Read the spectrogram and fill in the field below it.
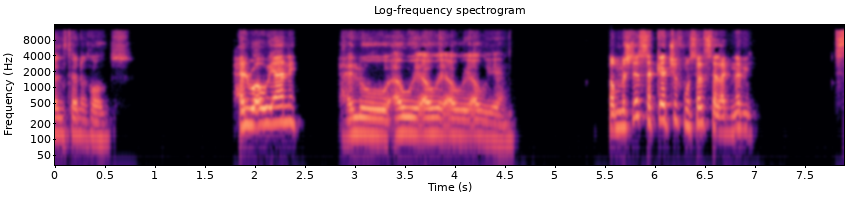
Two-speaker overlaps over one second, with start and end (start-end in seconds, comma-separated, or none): none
